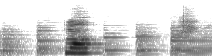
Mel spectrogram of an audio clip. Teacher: The action of the lips still same, but the airflow will vibrate your vocal cord and come out from your nose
